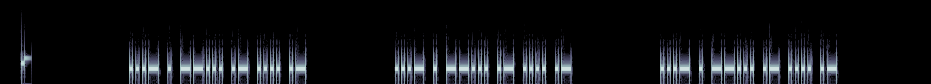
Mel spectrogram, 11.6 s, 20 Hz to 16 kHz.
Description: Morse code, heard as a keyed tone, about 30 wpm, 700 Hz. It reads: VE7AHA VE7AHA VE7AHA
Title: Call Signs Repeated 2x - 30wpm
